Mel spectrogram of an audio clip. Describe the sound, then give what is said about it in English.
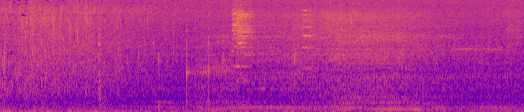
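A car engine rumbles steadily, its low hum rising and shifting as the house owners' car arrives back at the house and slows, with faint outdoor background noise and no talking. “I hope they take the car into that garage and take a different exit entrance.”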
